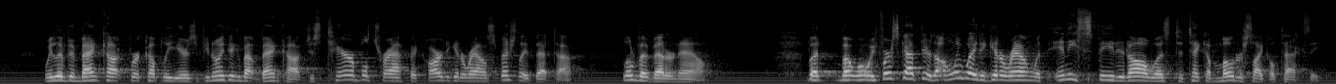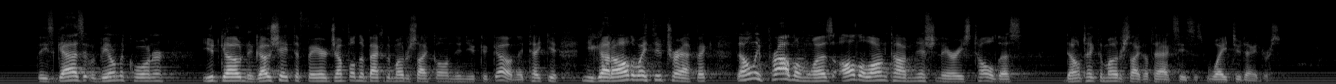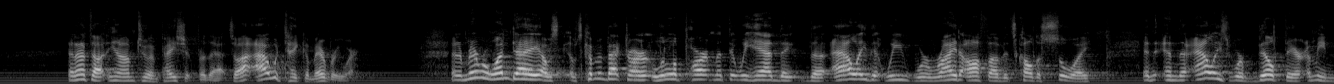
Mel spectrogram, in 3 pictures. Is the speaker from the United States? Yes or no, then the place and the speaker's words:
yes; the South, United States; now in California, United States; I know after being in California for a year, I've lost my accent, so you can't tell that I'm from the South.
